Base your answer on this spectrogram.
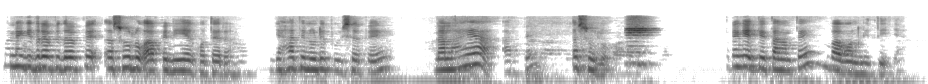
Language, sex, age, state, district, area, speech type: Santali, female, 45-60, Jharkhand, Bokaro, rural, spontaneous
